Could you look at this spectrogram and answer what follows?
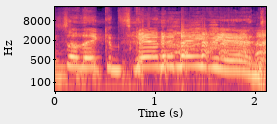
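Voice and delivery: high, loud, laughing punchline; excited punchline. Real, not acted. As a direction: shout the punchline with glee. Delivering the joke punchline.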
